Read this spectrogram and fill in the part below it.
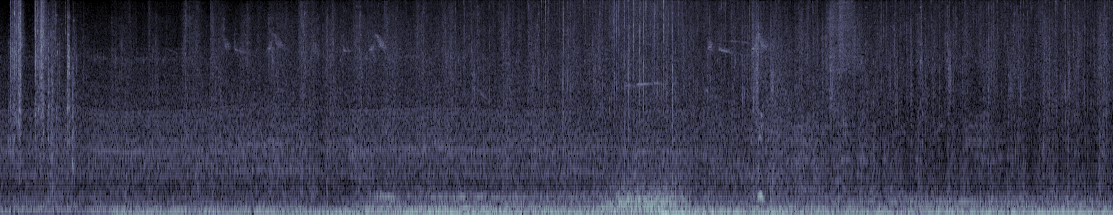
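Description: Footsteps run quickly through grass and dirt.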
